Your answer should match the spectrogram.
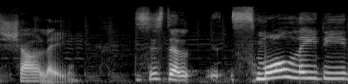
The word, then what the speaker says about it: Xiu Lei: And I am talking about Xiu Lei, or as I think the name is pronounced in Chinese, is Xiu Lei.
